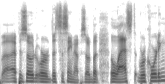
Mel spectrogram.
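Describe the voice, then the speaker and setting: The recording is very clean, dry and close, with a silent background and no echo. A man speaks at a medium pitch and moderate pace in a normal speaking voice. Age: 20s. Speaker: podcast host. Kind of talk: reading aloud; casual chat. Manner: casual, filler-heavy.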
